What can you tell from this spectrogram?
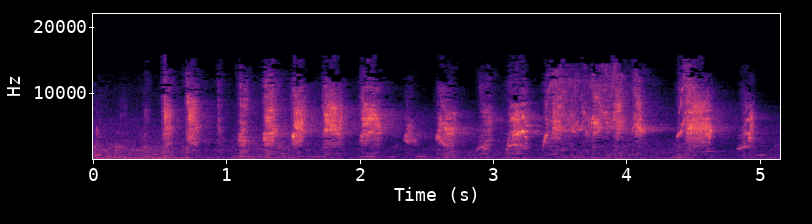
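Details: Luna the monkey carries Luno at a run as Rainbow tries to pull Luno away; a rapid string of shrill squeals, roughly three a second, sounds over a low steady hum.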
